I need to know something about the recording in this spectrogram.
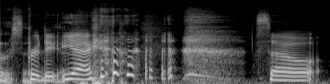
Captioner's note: laughs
